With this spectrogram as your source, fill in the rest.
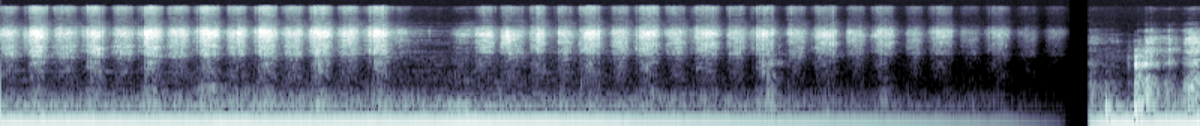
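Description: Cheese scrapes rhythmically against a hand grater.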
